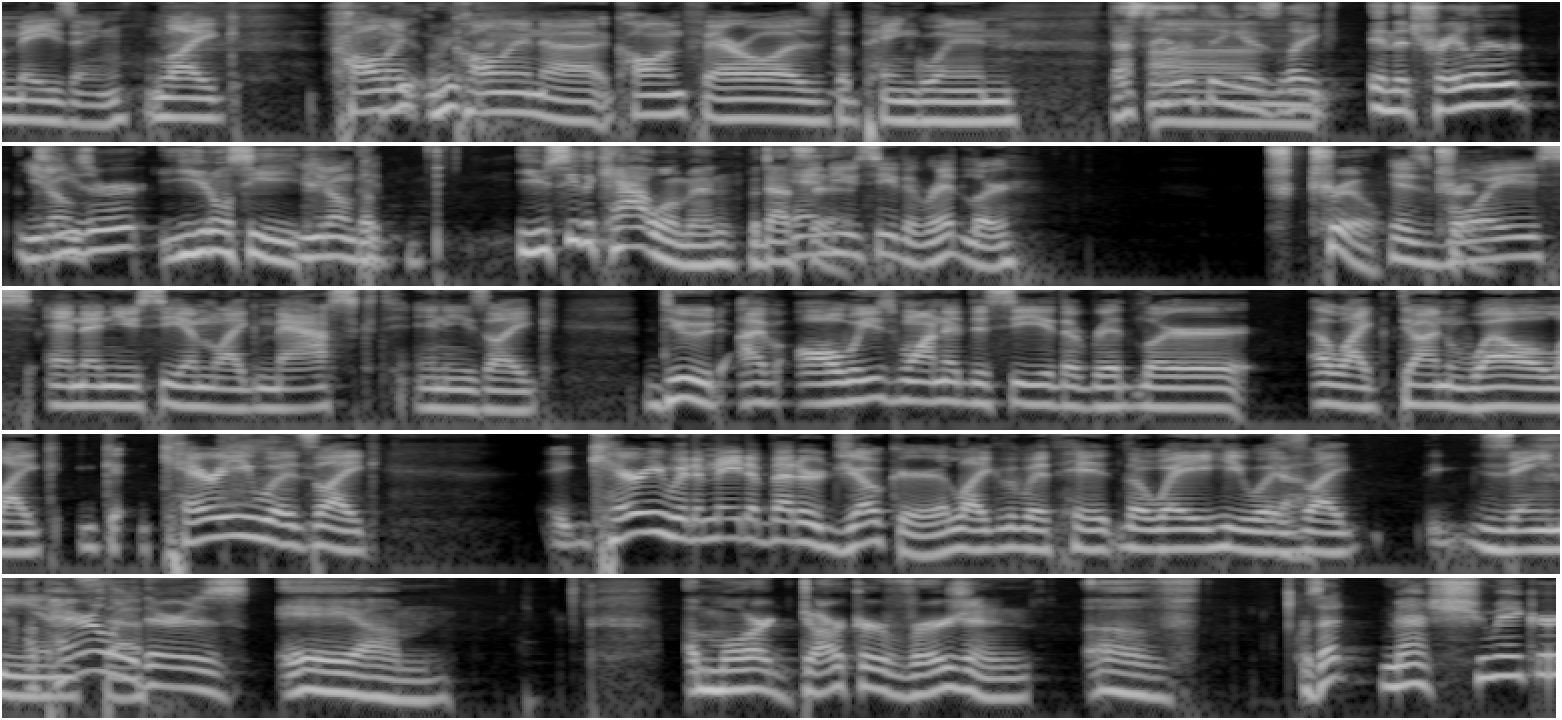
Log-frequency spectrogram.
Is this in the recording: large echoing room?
no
